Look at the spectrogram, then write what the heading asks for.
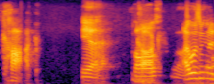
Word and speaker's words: COC: Pretty sure it's I'm pretty sure it's pronounced cock.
